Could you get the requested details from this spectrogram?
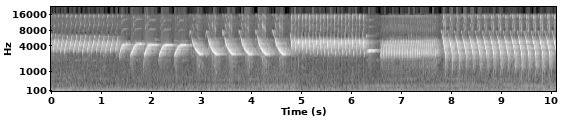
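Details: Canary long-rolling song, played to make other canaries respond: high trill, slow swooping phrases in fours, then stretches of dense fast buzzing rolls broken by short pauses.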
